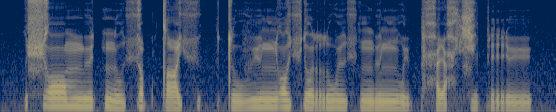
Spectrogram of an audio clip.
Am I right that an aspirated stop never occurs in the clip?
yes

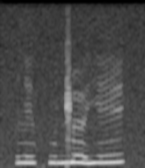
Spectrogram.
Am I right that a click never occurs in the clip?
no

